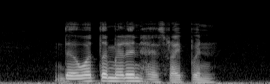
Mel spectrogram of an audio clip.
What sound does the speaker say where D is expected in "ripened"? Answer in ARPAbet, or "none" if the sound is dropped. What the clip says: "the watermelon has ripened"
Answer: none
